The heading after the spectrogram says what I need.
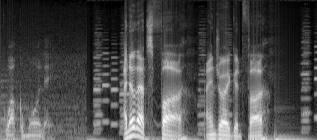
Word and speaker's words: pho: The term derives from Spanish, which is pronounced guacamole. I know that's pho.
